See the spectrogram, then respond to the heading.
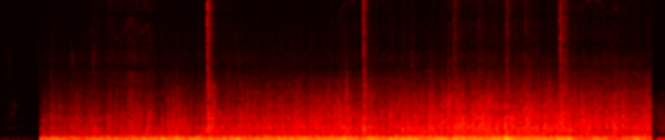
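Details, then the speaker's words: Lab equipment motor spinning after replacing a single failed transistor; steady low hum with an even tone for six seconds, then a clean cutoff: normal running, repaired. "okay I mean it's spinning that is that's unexpected uh and the screen says that it's it is spinning"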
